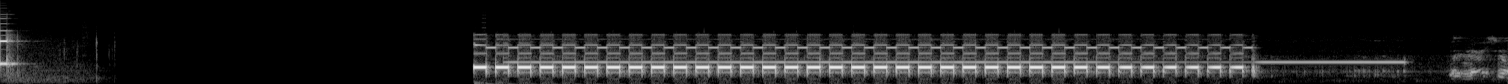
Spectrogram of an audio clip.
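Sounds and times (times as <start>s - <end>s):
alarm beeping rapidly: 0.0s - 0.4s, 4.8s - 12.7s
steady warning alarm tone: 0.0s - 0.4s, 4.8s - 14.1s.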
